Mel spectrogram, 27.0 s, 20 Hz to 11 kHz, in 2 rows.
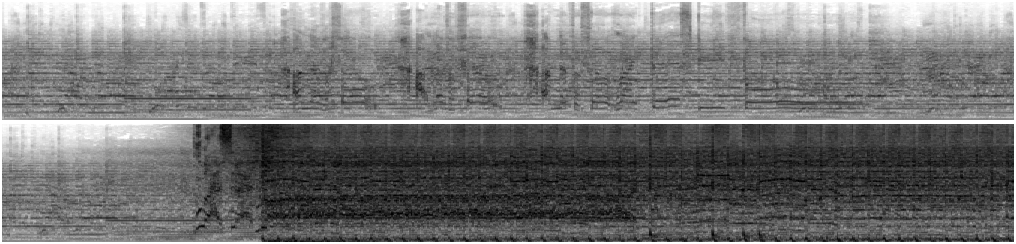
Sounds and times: Music: 0.0 - 26.9.

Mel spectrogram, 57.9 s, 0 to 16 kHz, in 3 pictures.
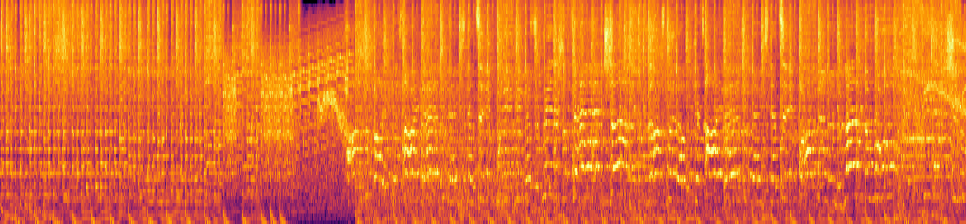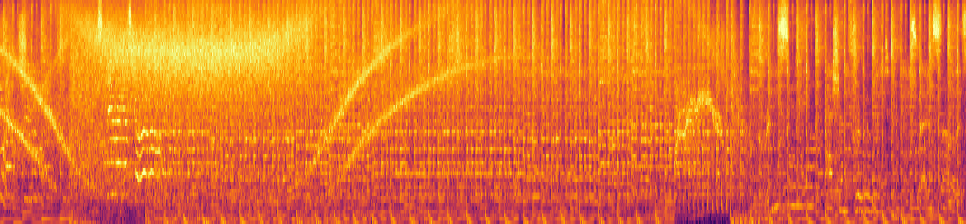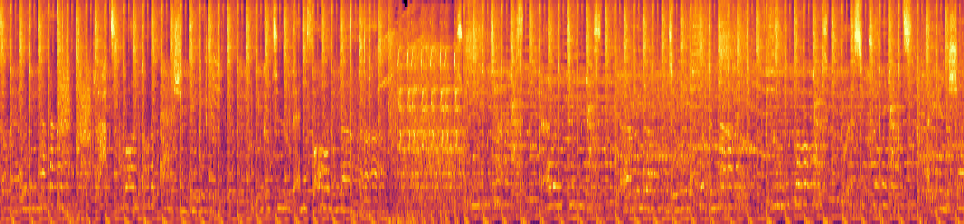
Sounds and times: Music: 0.0 - 57.9.

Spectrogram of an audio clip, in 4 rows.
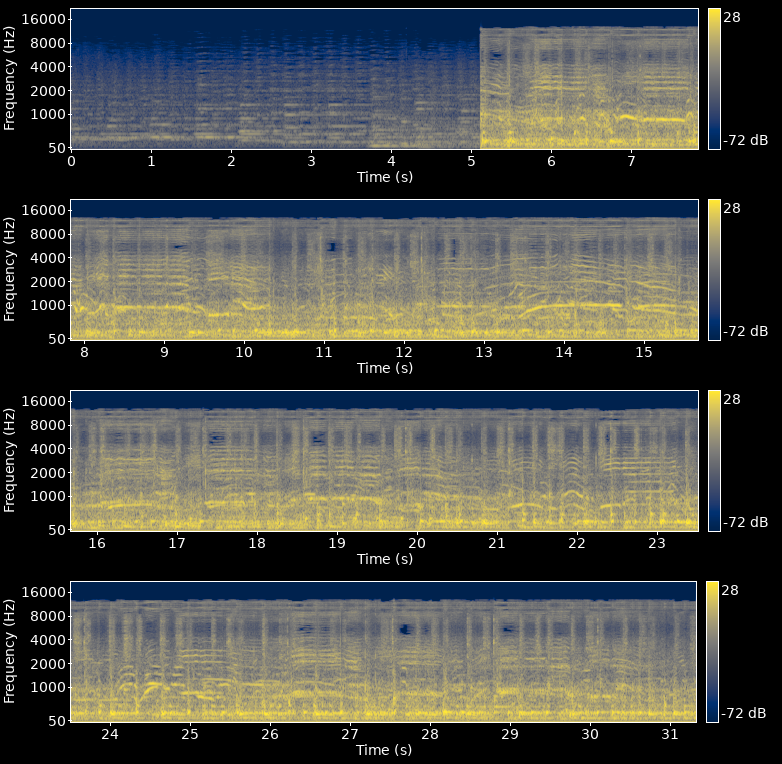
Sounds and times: Music: 0.0 - 31.3.

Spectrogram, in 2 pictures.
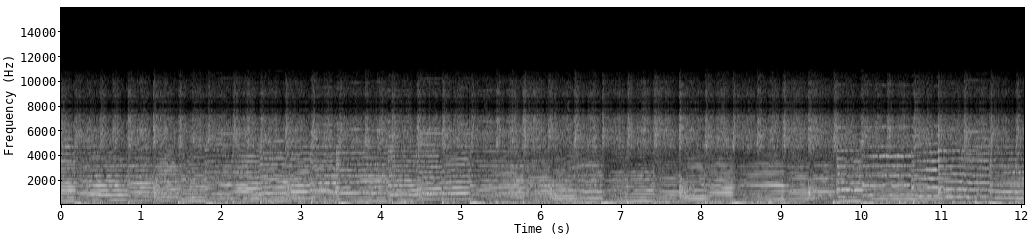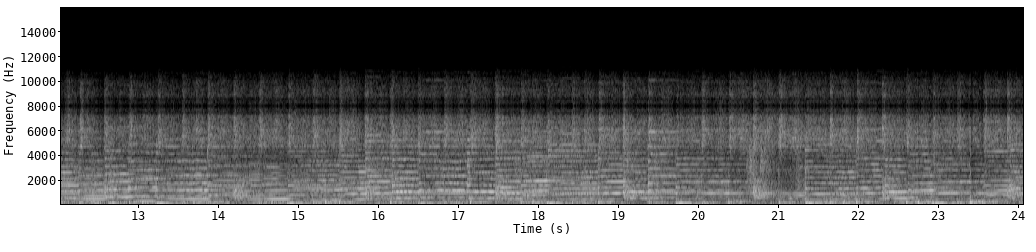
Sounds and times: Musical instrument: 0.0 - 24.0.

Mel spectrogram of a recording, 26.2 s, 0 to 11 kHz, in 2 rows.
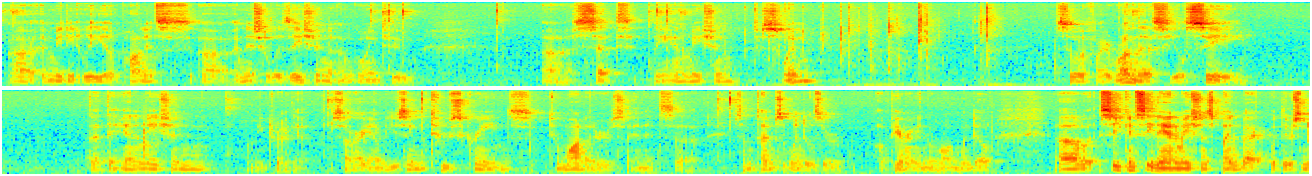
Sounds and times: Speech: 0.0 - 4.2, 5.4 - 8.2, 10.6 - 12.6, 13.9 - 23.0, 23.6 - 26.1
Computer keyboard: 6.5 - 10.0.

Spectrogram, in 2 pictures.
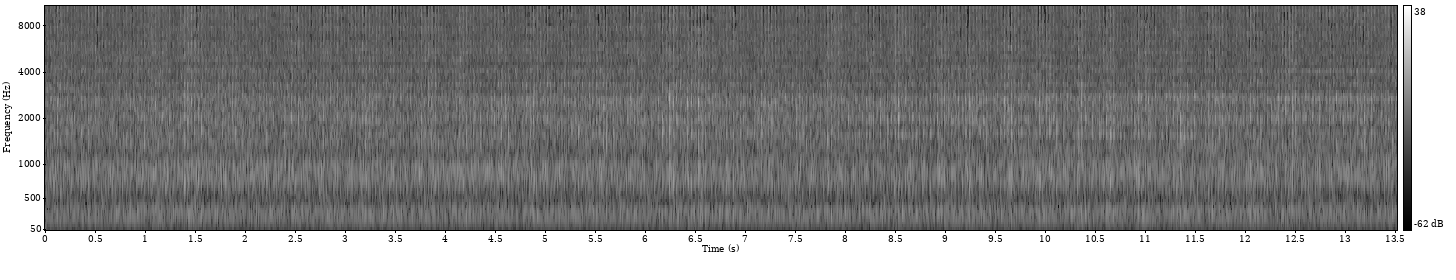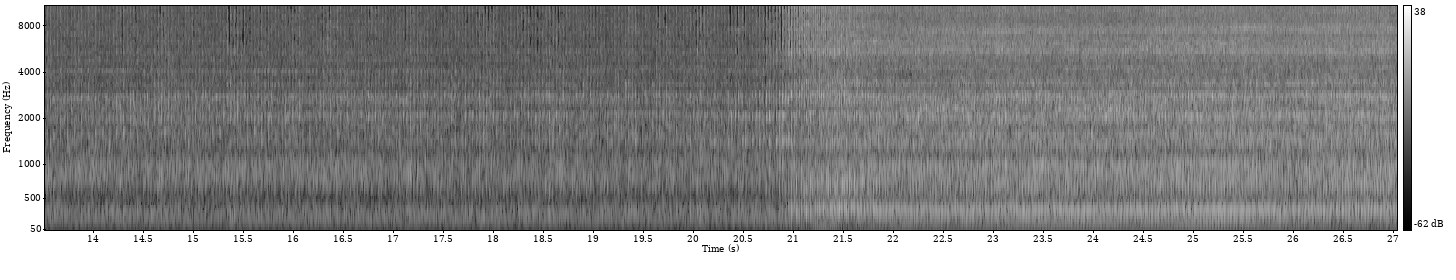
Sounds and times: Vehicle: 0.0 - 27.0.

